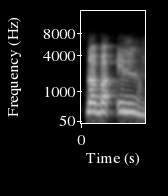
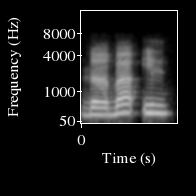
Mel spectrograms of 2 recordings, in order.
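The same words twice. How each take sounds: First: The catch is said with a hard jolt. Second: The catch is said gently and smoothly. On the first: The speaker calls it wrong. "ज़ोर से झटका देते हैं" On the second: The speaker calls it right. "नरमी के साथ"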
